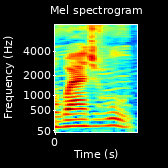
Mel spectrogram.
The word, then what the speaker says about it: Wedgwood: 啊，这个也是我送礼当中的一个必备，叫 Wedgwood，它是一个英国的牌子，专门做陶器那个那个起家的。 – 嗯，呃一我呃一七三几年吧就已经创立了。嗯啊，创始人在英国创立的这个牌子 Wedgwood，它。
